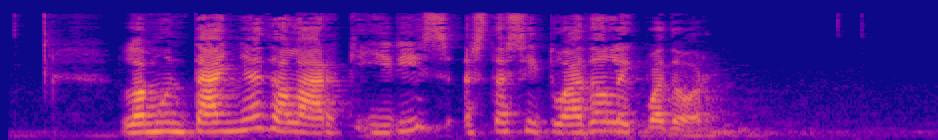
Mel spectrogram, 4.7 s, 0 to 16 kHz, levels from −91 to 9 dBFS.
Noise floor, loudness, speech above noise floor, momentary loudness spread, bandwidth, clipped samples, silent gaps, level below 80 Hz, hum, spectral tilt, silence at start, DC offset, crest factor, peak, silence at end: -62 dBFS; -20 LUFS; 41 dB; 12 LU; 11.5 kHz; under 0.1%; none; -62 dBFS; none; -2.5 dB/octave; 0.6 s; under 0.1%; 22 dB; 0 dBFS; 1.1 s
